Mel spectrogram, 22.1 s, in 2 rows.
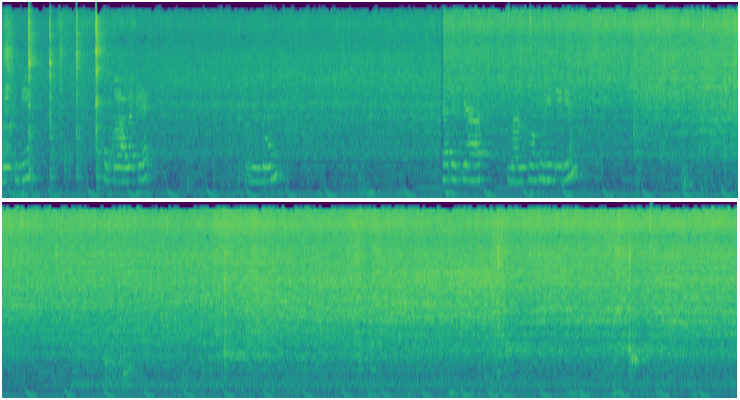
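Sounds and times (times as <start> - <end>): chicken sizzling in pan: 6.6 - 22.0.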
